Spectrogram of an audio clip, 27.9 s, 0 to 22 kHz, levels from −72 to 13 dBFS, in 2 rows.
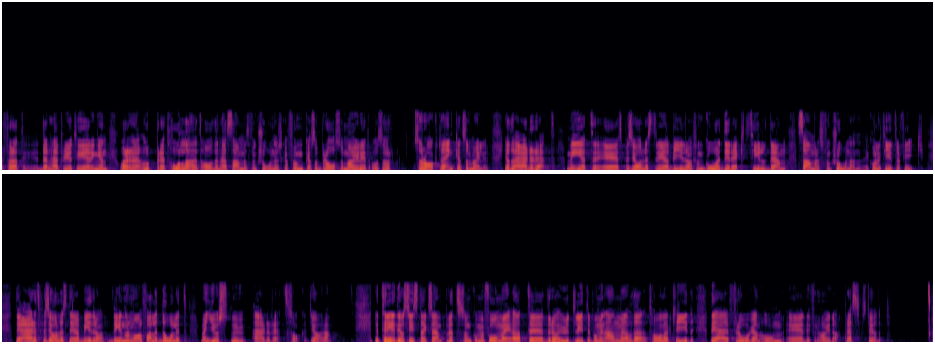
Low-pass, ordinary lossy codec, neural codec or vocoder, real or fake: none; none; none; real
